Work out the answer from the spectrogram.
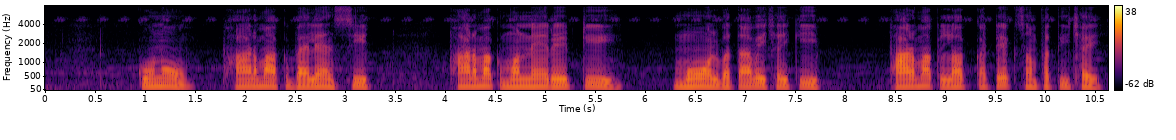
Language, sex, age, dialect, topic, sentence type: Maithili, male, 31-35, Bajjika, banking, statement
